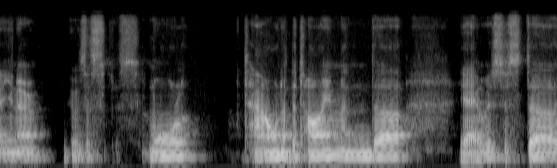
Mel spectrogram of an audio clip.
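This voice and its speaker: A man in his thirties with a low, deep voice, talking casually as a podcast guest. He speaks in a reflective, halting way and stops often to find his words. His was Thai. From England, grew up in Swindon. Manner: reflective and hesitant, with many fillers and restarts. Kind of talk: casual interview.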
